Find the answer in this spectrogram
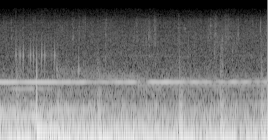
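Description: Eurorack modular synthesizer patch playing a heavy low drone under a held high tone, with a lower note changing about a third of a second in.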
